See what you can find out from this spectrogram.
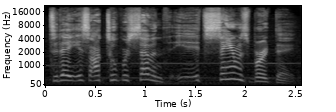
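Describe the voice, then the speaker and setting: An actress playing a blunt, sarcastic teenager who judges quickly, in a family audio drama. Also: female voice, a little high, big pitch swings, fairly bright tone, soft background music. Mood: hurt, angry.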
